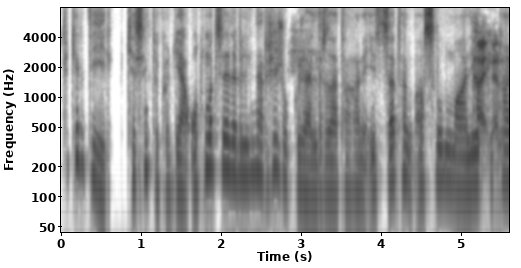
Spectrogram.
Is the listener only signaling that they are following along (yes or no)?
yes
